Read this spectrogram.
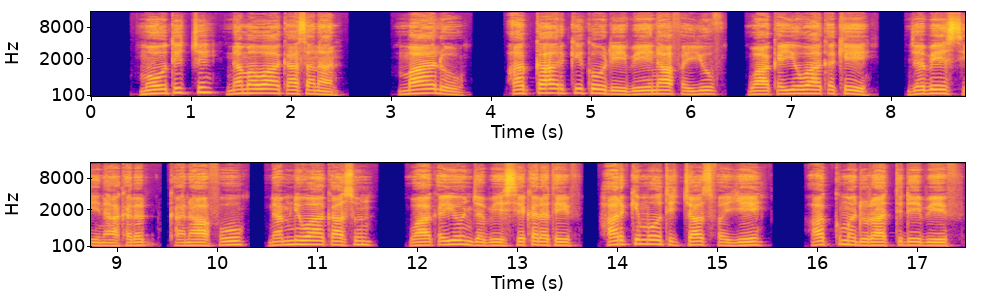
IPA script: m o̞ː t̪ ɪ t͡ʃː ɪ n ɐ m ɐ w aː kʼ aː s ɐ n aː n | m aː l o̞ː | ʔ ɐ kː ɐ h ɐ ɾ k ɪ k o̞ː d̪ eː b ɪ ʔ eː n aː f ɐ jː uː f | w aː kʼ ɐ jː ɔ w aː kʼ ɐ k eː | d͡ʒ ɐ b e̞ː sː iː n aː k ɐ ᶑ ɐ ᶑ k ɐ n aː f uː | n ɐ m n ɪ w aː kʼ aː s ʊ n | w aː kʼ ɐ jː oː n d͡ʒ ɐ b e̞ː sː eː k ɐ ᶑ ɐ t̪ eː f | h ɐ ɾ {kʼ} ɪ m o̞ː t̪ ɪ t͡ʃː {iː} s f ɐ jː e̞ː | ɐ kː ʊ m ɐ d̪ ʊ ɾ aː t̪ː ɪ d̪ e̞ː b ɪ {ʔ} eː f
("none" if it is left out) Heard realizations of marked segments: k, aː, ʔ

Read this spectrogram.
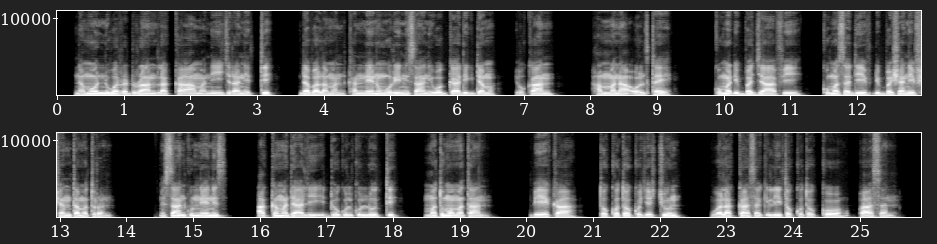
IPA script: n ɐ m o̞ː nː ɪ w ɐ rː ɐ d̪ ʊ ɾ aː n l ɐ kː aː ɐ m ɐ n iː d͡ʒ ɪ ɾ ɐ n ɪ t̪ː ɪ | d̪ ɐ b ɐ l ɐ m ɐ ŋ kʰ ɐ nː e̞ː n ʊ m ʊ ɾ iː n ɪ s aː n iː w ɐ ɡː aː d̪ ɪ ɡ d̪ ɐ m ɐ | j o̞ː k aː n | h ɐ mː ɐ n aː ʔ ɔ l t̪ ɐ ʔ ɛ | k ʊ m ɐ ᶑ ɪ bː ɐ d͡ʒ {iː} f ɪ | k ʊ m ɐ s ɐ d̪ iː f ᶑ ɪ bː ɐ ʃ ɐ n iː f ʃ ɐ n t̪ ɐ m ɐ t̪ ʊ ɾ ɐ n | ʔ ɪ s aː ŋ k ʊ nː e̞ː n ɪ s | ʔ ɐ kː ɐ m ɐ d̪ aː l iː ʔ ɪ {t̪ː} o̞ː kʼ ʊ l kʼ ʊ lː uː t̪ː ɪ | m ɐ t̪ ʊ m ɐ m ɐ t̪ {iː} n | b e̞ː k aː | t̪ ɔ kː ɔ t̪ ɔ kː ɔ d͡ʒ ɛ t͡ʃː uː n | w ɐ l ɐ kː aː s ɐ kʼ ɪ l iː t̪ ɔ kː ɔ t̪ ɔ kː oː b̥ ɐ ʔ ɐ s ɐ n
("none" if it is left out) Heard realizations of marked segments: aː, d̪ː, aː

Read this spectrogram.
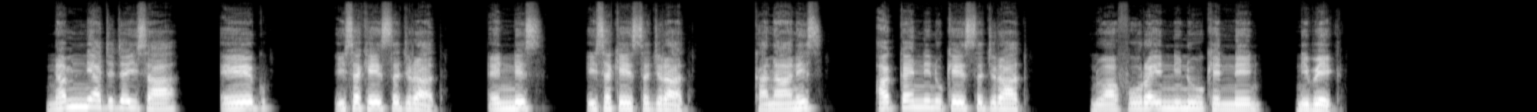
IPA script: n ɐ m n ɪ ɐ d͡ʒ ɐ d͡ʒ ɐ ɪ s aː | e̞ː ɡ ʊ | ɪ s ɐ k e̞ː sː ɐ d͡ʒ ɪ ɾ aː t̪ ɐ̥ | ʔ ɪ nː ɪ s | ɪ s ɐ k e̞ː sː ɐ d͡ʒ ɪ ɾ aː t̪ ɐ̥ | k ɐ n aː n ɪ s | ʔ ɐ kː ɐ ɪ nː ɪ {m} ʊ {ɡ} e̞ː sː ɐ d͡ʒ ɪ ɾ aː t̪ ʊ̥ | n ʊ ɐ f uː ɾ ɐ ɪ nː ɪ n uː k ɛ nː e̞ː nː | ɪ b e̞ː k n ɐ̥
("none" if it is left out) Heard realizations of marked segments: n, k

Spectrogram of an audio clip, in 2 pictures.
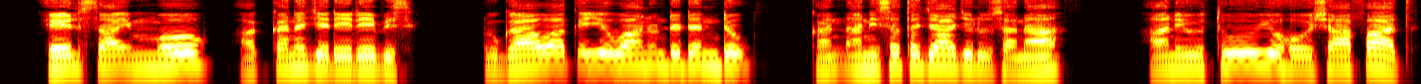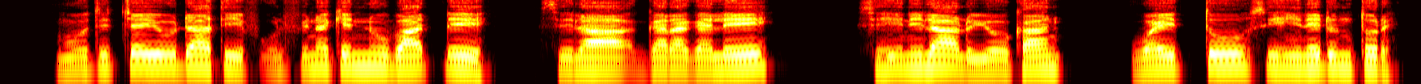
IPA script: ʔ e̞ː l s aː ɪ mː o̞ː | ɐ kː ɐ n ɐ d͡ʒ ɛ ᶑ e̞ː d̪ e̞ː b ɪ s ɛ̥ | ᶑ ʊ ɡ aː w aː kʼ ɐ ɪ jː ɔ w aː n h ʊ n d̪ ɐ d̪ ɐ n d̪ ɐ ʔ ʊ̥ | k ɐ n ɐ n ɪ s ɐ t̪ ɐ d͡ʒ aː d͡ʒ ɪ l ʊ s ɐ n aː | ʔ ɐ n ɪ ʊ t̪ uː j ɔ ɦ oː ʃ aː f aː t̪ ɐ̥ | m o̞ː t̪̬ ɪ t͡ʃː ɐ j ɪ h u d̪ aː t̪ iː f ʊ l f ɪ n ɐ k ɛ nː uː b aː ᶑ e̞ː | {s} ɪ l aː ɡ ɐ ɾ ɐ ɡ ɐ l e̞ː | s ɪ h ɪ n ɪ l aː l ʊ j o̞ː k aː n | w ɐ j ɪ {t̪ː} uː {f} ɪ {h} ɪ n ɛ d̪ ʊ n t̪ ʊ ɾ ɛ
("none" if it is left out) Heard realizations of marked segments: s, t̪ː, s, h

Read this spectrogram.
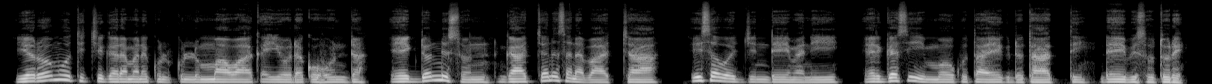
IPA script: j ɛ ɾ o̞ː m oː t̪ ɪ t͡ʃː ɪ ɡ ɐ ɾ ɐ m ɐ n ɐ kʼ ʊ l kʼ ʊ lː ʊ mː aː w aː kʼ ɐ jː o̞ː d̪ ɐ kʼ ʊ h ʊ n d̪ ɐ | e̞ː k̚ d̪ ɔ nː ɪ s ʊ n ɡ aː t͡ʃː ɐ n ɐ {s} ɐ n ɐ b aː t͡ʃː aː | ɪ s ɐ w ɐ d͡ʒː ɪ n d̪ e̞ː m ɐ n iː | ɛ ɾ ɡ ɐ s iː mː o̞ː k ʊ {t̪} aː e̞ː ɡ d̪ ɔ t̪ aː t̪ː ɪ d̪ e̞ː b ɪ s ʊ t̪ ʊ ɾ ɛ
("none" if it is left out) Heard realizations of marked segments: s, t̪

